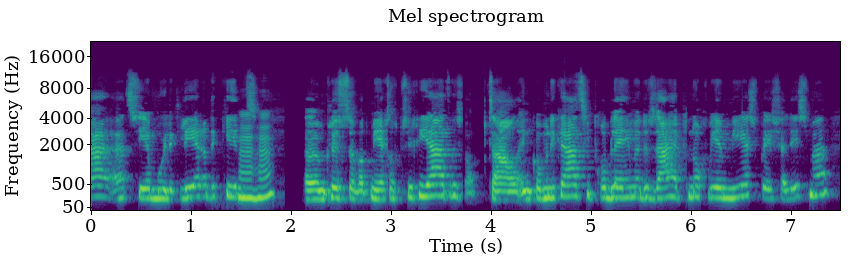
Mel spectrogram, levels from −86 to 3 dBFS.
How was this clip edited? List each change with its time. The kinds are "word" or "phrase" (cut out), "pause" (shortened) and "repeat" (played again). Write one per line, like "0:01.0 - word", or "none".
0:01.9 - pause
0:03.0 - phrase
0:03.7 - word
0:06.0 - word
